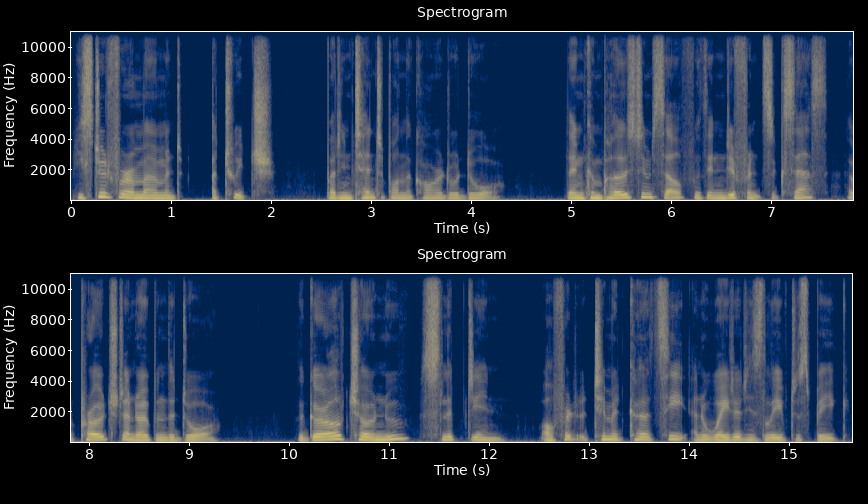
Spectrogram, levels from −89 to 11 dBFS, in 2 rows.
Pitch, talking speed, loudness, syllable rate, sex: 170 Hz, 155 wpm, -18 LUFS, 5.1 syllables/s, female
